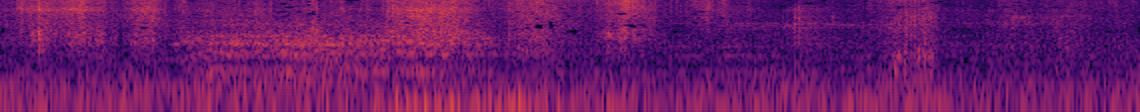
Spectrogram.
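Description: Dry, gritty sand chunks crushed and crumbled by hand: gritty crackling and the patter of falling grit, loudest about two seconds in, over a steady low rumble.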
